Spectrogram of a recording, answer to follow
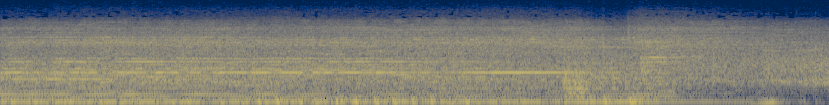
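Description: Live blues-rock band with electric guitar ringing out on a held final chord. The chord breaks off about four seconds in, and the crowd's applause rises as the last low notes die away.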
